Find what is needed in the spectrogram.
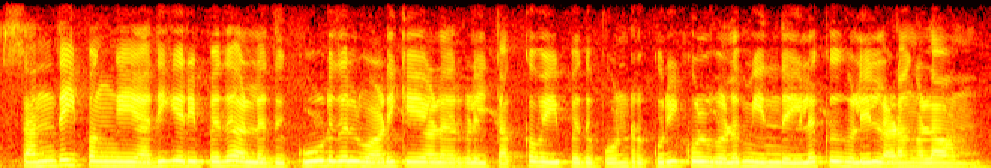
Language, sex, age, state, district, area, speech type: Tamil, female, 30-45, Tamil Nadu, Ariyalur, rural, read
